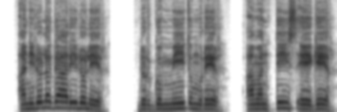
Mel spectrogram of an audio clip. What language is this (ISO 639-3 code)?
orm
